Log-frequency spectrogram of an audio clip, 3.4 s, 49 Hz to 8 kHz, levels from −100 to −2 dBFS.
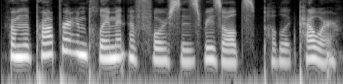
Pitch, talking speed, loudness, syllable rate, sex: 230 Hz, 155 wpm, -16 LUFS, 5.0 syllables/s, female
